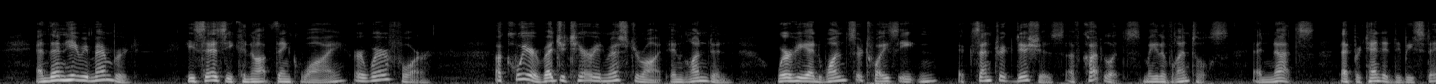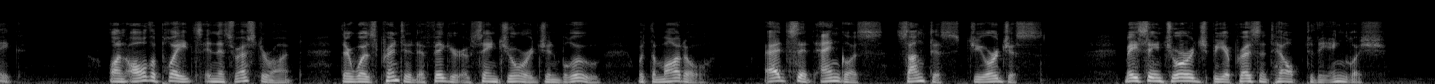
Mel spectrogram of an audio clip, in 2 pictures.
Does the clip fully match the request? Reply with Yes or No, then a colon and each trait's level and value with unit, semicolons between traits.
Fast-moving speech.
No: average, 155 wpm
